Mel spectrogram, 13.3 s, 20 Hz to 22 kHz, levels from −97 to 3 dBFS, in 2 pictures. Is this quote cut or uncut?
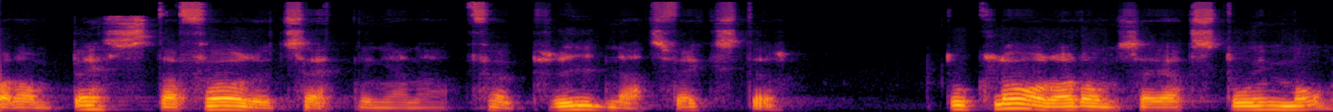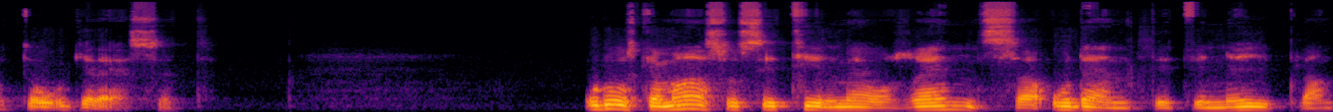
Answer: uncut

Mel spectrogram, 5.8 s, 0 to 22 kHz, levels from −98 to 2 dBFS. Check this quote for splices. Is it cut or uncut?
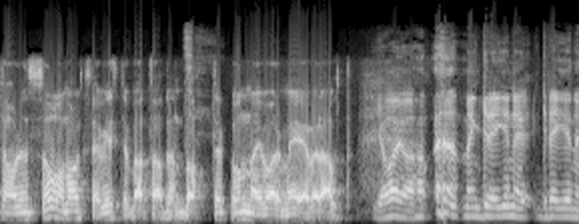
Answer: uncut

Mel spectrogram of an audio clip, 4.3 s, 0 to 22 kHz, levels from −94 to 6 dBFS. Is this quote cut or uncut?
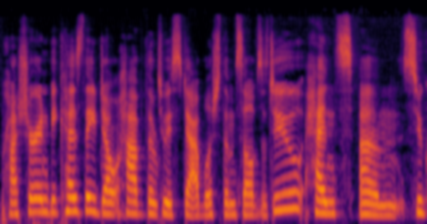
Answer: cut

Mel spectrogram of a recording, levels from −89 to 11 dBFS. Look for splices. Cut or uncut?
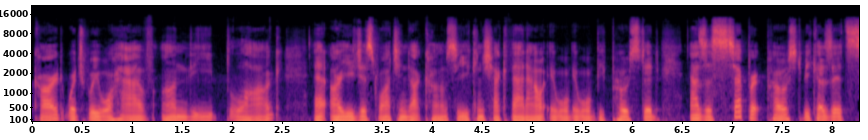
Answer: cut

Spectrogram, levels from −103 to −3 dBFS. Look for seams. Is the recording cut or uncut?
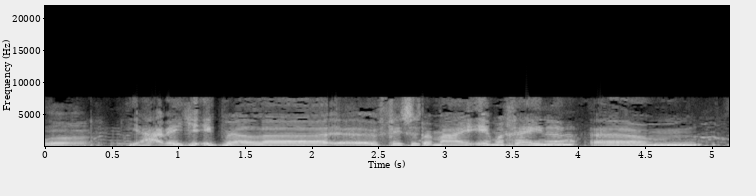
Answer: cut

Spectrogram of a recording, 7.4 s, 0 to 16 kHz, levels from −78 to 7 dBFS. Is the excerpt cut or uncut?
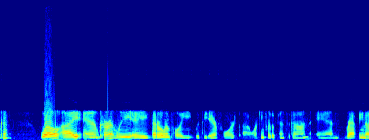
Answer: uncut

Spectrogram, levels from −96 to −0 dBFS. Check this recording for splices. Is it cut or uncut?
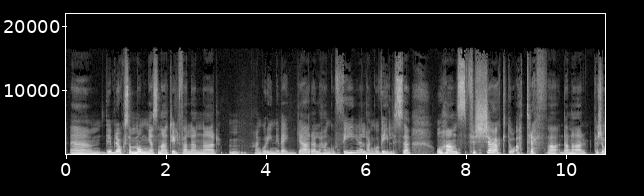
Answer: uncut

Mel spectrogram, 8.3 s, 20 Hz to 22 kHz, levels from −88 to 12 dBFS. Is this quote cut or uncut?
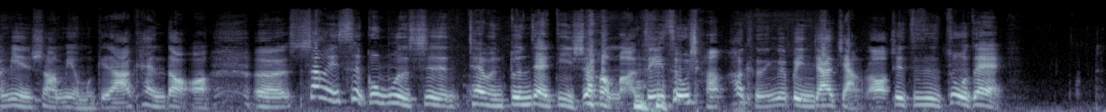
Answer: cut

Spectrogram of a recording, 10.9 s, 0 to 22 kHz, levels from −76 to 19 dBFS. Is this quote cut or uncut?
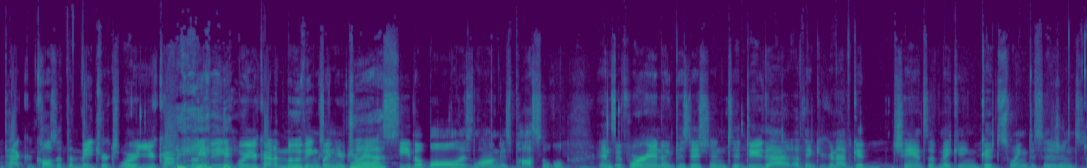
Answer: cut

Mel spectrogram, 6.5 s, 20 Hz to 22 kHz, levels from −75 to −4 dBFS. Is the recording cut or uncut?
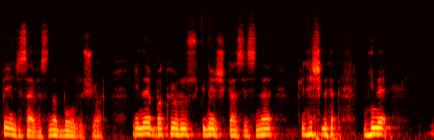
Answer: cut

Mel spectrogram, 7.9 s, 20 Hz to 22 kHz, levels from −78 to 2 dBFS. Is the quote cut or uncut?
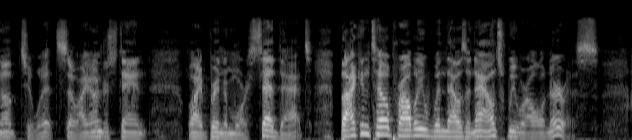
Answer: uncut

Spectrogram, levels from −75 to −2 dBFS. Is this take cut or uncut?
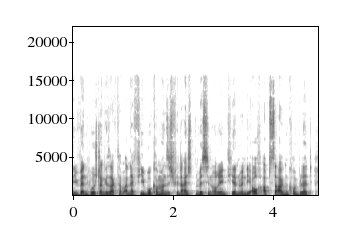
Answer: uncut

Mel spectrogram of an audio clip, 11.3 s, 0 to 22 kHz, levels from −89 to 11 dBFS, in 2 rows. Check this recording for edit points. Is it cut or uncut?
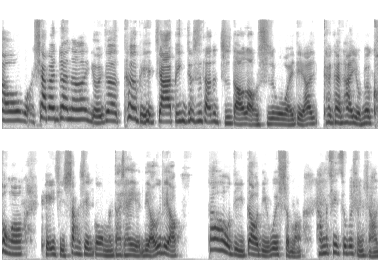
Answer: uncut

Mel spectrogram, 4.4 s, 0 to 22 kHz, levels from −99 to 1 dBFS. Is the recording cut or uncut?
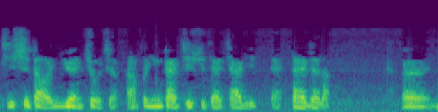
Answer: cut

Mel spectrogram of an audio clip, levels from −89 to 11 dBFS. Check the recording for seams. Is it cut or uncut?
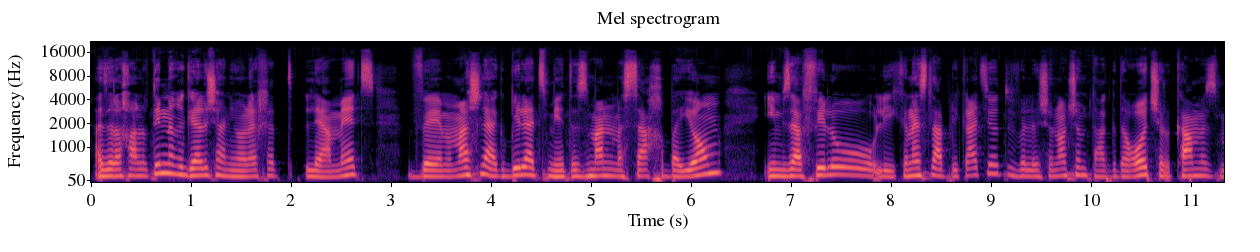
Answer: cut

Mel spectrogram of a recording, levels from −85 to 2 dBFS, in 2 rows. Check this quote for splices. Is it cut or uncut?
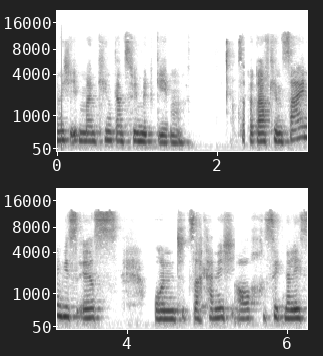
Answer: cut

